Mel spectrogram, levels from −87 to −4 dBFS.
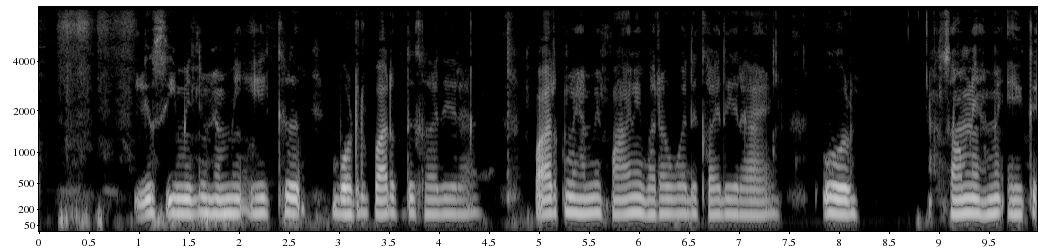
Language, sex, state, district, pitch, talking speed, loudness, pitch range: Hindi, male, Rajasthan, Churu, 150 Hz, 150 wpm, -31 LUFS, 145-155 Hz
